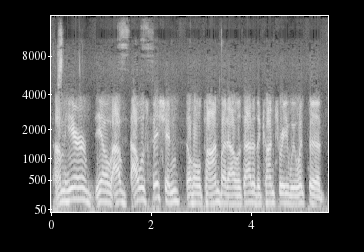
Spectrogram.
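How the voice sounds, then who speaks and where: A man's voice: medium pitch, steady tone, moderate pace. Man calling in over a phone line. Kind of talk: casual storytelling.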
